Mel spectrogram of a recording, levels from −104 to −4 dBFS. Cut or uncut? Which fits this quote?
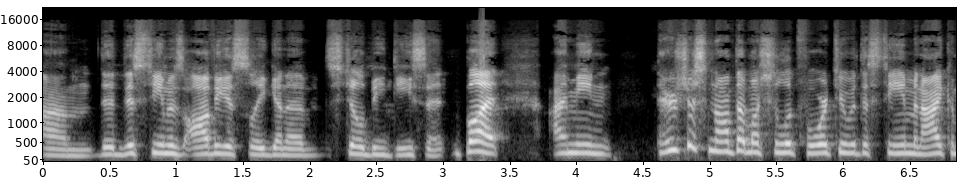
uncut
